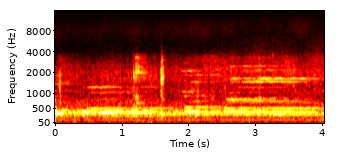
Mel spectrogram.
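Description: Opera orchestra playing slow, sustained held chords in a poor-quality 1960 live recording, with two brief clicks a little over a second in.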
